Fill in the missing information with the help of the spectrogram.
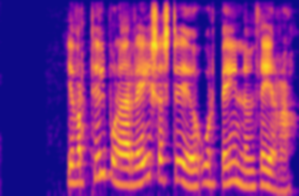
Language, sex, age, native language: Icelandic, female, 30-39, English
